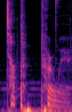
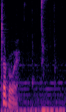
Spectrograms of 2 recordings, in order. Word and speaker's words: Tupperware: middle part in there the middle part in there is never really super pronounced right it's kind of like tupperware you know it's kind of like it's very soft you don't you don't say tough per wear you know he's tupperware you know and so for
